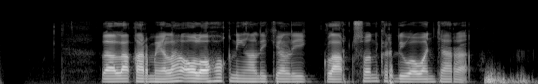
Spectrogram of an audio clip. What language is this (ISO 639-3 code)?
sun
